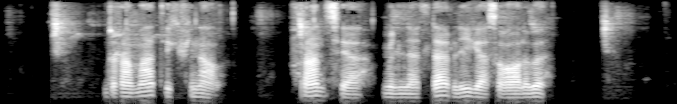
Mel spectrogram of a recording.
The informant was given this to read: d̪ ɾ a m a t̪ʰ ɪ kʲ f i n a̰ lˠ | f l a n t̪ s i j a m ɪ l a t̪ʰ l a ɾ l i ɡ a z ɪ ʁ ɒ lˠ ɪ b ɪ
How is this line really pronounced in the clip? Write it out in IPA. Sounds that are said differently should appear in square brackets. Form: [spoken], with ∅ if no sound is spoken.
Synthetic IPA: d̪ ɾ a m a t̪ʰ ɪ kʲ f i n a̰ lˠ | f [ɾ] a n t̪ s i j a m ɪ [lː] a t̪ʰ l a ɾ l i ɡ a [s] ɪ ʁ ɒ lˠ ɪ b ɪ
